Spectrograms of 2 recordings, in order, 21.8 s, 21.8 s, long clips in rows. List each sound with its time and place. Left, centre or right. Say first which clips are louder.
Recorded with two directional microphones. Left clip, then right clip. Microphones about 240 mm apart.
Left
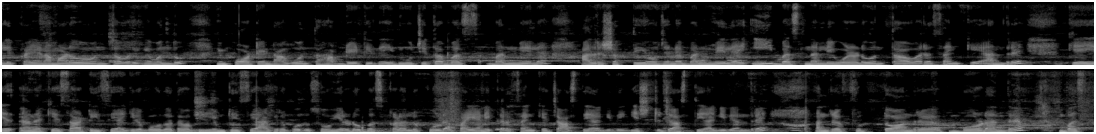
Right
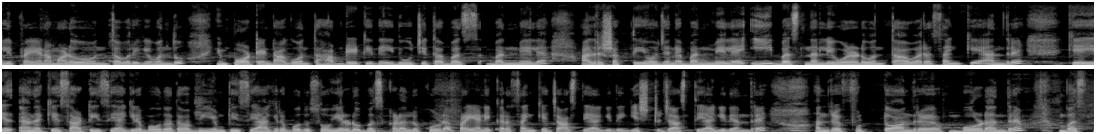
0.0 s speech: right 9 dB; right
